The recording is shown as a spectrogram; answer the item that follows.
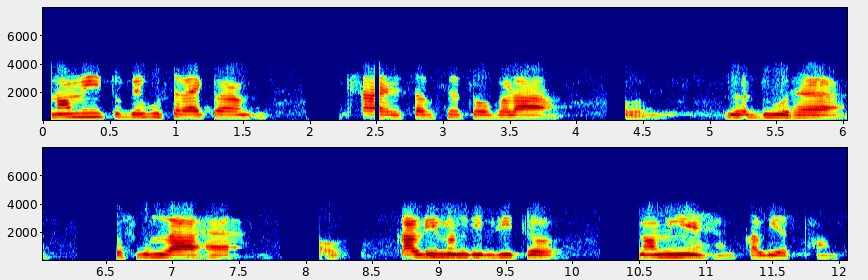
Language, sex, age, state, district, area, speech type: Hindi, female, 45-60, Bihar, Begusarai, rural, conversation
